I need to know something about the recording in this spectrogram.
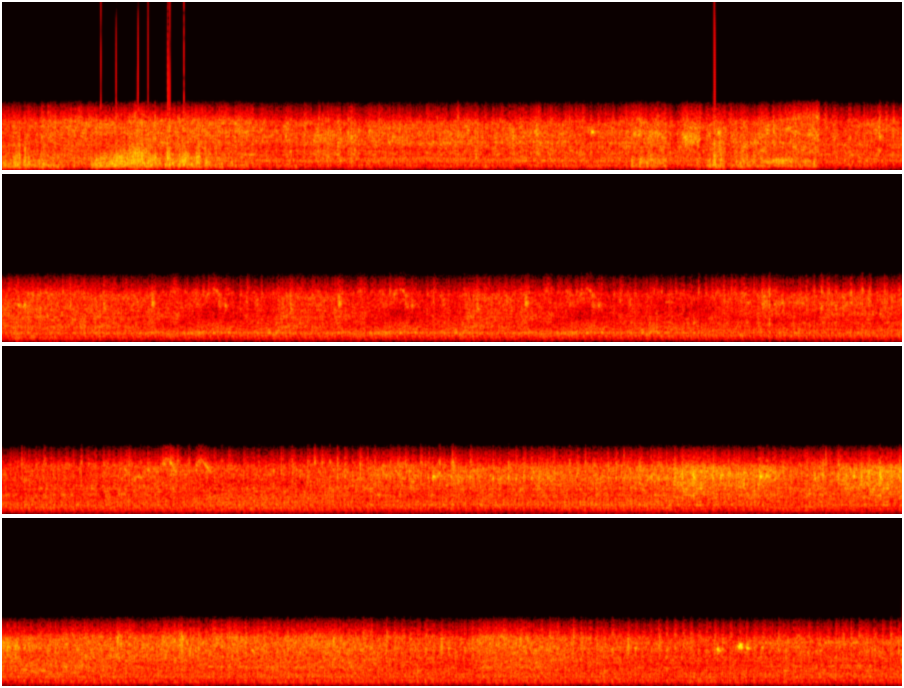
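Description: A vehicle engine running steadily: a continuous hum with one steady tone through it. Louder, short noisy bursts break in during the first two seconds and again about five seconds in.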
